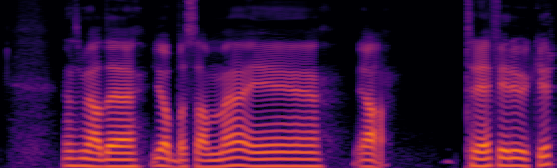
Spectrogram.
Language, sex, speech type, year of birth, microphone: Norwegian, male, spontaneous, 1987, Sennheiser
